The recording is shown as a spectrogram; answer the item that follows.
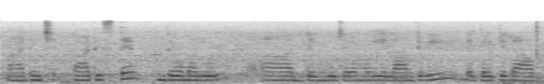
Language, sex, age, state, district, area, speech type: Telugu, female, 18-30, Andhra Pradesh, Srikakulam, urban, spontaneous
